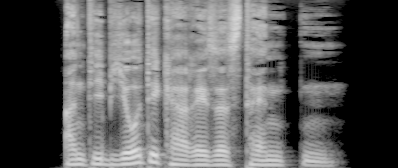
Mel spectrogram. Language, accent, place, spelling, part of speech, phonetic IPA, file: German, Germany, Berlin, antibiotikaresistenten, adjective, [antiˈbi̯oːtikaʁezɪsˌtɛntn̩], De-antibiotikaresistenten.ogg
- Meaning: inflection of antibiotikaresistent: 1. strong genitive masculine/neuter singular 2. weak/mixed genitive/dative all-gender singular 3. strong/weak/mixed accusative masculine singular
